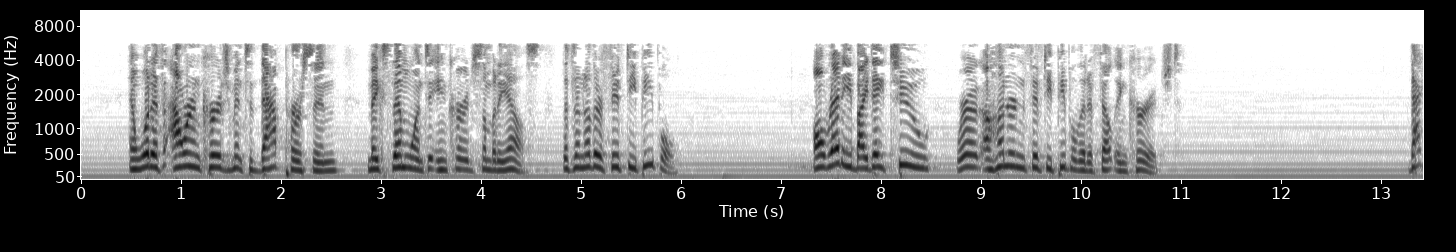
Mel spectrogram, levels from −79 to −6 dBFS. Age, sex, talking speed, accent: 40-59, male, 145 wpm, American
